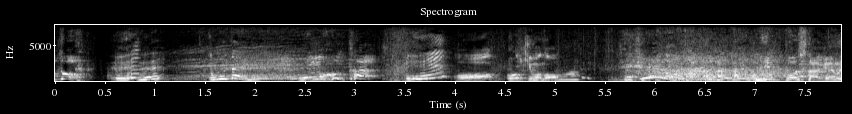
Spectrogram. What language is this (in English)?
Japanese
